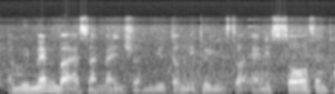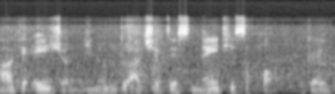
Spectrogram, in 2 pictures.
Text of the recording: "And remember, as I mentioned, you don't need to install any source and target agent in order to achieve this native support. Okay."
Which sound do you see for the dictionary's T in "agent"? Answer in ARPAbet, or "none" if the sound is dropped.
none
